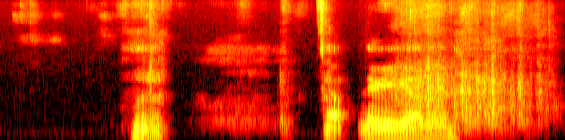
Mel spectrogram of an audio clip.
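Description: A plastic container clacks as it is lifted and set down.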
